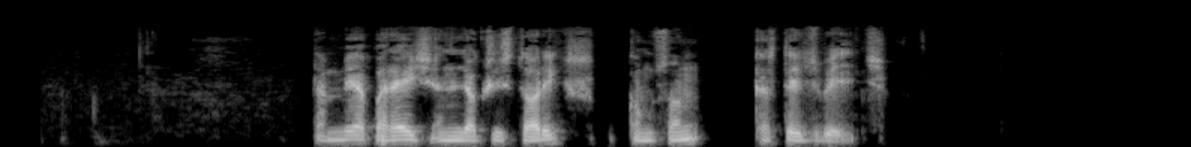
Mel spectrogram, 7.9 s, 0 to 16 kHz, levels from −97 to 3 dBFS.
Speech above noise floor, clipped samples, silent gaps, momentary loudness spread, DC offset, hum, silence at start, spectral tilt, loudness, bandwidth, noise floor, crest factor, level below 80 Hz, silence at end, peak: 53 dB; under 0.1%; none; 15 LU; under 0.1%; none; 2.1 s; -5.5 dB/octave; -24 LUFS; 8 kHz; -77 dBFS; 24 dB; -64 dBFS; 2.05 s; -4 dBFS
